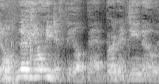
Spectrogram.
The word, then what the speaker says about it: Bernardino: Bernadine. She sometimes has difficulty pronouncing Bernardino. Bernardino. It's all right. You don't need to feel bad. Bernardino, it's you'll get it one day.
